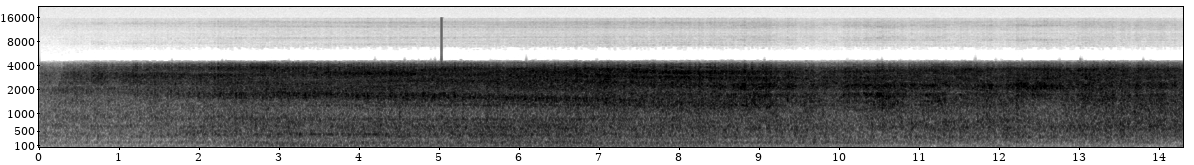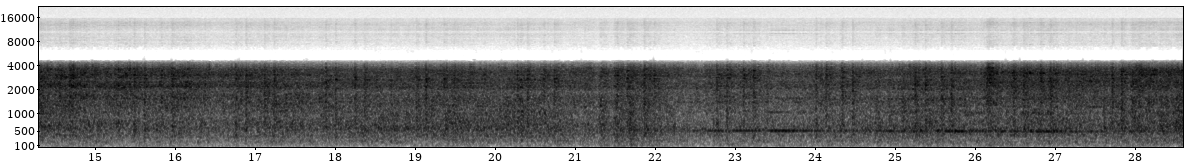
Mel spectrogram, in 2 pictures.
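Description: KiwiRail diesel train passing, rumbling and clattering as its wheels run over the rails, growing louder over the first few seconds and then holding steady. A steady whine joins in over the last several seconds.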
